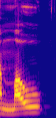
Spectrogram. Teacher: مو یہ واو لین ہے، اس کو تھوڑا سا لمبا کریں گے، نرمی کے ساتھ ادا کریں گے۔ مو آگے او یہاں کھینچیں گے، دال پر آواز نہیں کھینچیں گے۔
